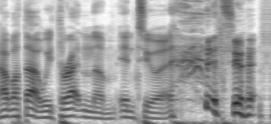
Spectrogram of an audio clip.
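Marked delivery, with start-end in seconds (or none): 2.1-2.7 put-on high Australian accent with a laugh; mock Aussie, laughing. Hosts threaten Australia, mock Australian accent. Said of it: "I'll keep doing an Australian accent".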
